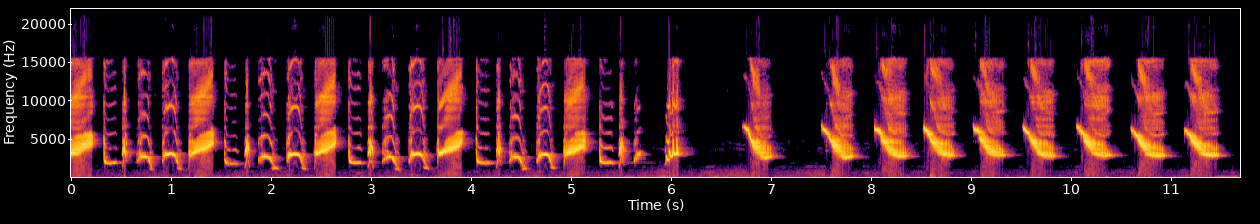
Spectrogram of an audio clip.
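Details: Loud Asian pied starling song used to stimulate other birds, packed with filler variations: rapid looping whistles for six seconds, then a regular series of harsh, downward-sweeping rasps about twice per second.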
